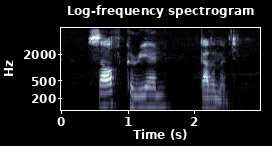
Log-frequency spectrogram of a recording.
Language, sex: English, male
